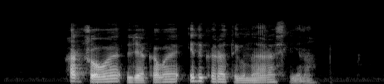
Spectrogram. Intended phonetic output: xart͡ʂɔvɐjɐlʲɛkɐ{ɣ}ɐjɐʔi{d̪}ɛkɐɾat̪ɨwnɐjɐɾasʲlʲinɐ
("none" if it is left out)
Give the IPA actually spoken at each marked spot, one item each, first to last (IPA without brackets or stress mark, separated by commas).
v, d̪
